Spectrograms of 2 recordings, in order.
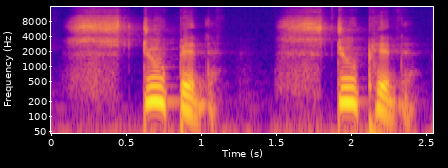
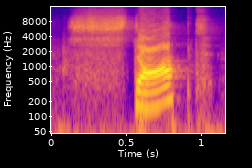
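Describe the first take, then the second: First: "stopped" with an OO vowel, like stupid; British-style STOPPED. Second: Said in the usual way. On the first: Shown as a demonstration. Teaching beginners "stopped" as stoo-pid. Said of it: "would be stupid". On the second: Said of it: "American accent stopped".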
